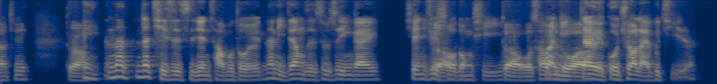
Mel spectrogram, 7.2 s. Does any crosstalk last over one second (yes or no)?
yes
